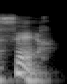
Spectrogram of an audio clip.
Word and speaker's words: cerf: On a bœuf, avec prononciation de la consonne finale, mais on a cerf, sans prononciation de la consonne finale.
